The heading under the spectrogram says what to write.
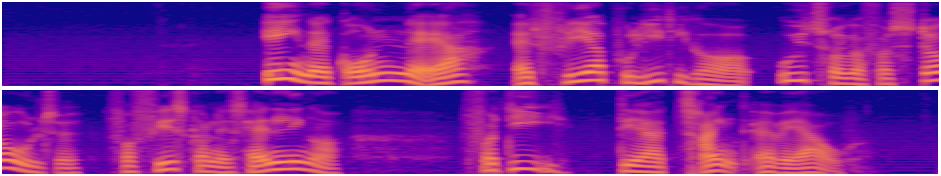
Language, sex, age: Danish, female, 60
